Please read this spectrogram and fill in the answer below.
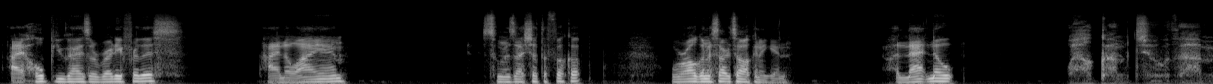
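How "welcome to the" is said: eerie, creepy, very hushed, nearly inaudible whisper. Opening a show about Haunted Hill from 1959, in a creepy whisper. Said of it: "I tried to do like the creepy whisper. I got way too fucking quiet".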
